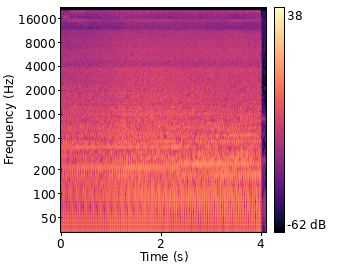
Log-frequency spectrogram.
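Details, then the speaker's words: Godrej 7 kg semi-automatic washing machine spin dryer after replacing the dryer buffer, tested with a heavy clothes load: steady even hum with soft regular rumble, no knocking or scraping; earlier loud dryer noise now normal. "मैंने इसमें कपड़े काफी ज्यादा दल दिए हैं लेकिन उसके बावजूद भी अब आप देख सकते हैं की यह बहुत ज्यादा आवाज़ वैसी नहीं कर रहा है अब इसकी जो आवाज़ है एकदम नॉर्मल हो गई है"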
